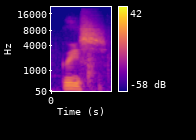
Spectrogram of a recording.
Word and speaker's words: GRIS: spoken language okay it's you pronounce the ass it's like grease but with a Mexican accent whoops Greece Greece um there's no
